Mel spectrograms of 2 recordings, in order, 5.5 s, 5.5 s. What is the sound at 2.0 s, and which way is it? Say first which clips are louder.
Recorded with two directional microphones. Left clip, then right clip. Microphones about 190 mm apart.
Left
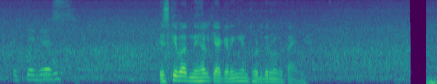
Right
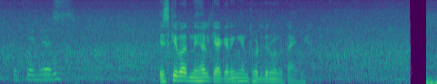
Speech: right 1 dB; centre (ahead or behind).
